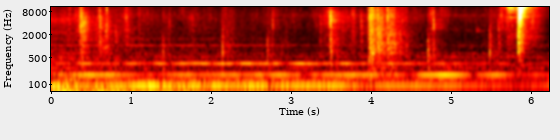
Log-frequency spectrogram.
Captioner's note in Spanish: Ruido de las llaves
